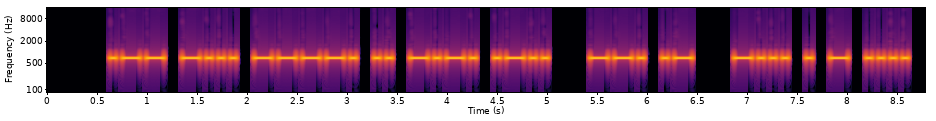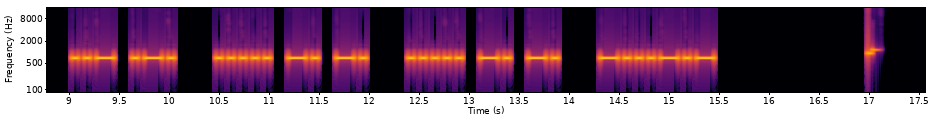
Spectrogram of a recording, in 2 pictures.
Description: Morse code, heard as a keyed tone, about 20 wpm, 700 Hz. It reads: WB9ICL GA BETH UR 5NN 5NN <BK>
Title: SOTA QSO Practice 20wpm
